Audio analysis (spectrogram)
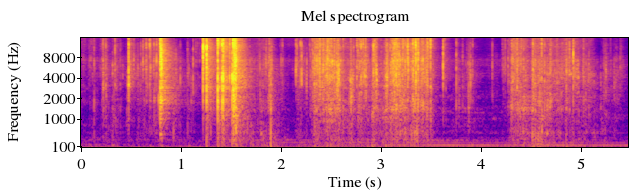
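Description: Close plastic bag around a boxed figure crinkling and rustling, with bursts of sharp crackles early on, then a steadier rustle that fades and resumes.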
